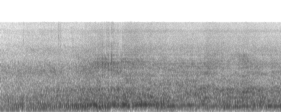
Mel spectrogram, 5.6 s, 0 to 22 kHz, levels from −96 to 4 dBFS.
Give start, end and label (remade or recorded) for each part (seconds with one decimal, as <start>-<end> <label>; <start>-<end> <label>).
0.0-1.8 recorded; 1.8-5.6 remade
